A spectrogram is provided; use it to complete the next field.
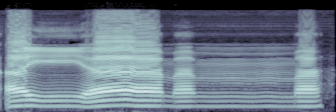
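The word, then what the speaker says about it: أياما: Kemudian pada lafal ayyamam, ayya di sini panjangkan suara ya-nya sepanjang 2 harakat karena ia mad tabi'i dan tekan ya-nya dulu.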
